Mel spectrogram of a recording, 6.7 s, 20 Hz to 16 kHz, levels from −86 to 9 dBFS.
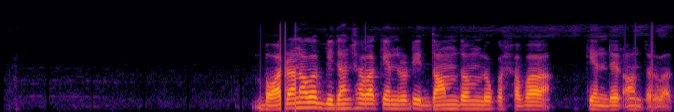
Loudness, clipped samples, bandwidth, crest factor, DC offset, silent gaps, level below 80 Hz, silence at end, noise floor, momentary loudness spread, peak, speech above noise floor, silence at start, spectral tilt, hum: -17 LUFS; under 0.1%; 7.2 kHz; 18 dB; under 0.1%; none; -58 dBFS; 0.05 s; -66 dBFS; 9 LU; -2 dBFS; 50 dB; 2.55 s; -8.5 dB/octave; none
